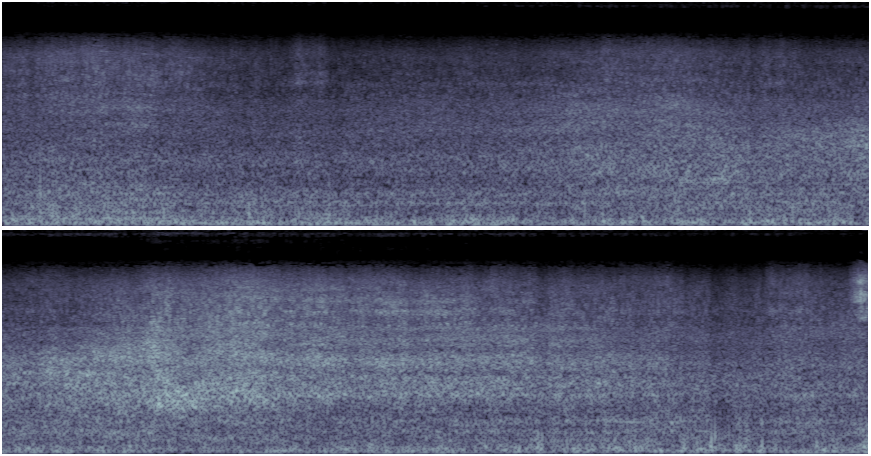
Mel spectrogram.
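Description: Steady wind rumble on the camera's microphone with road noise from a bicycle riding along a city street, swelling broadly for a few seconds about halfway through.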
